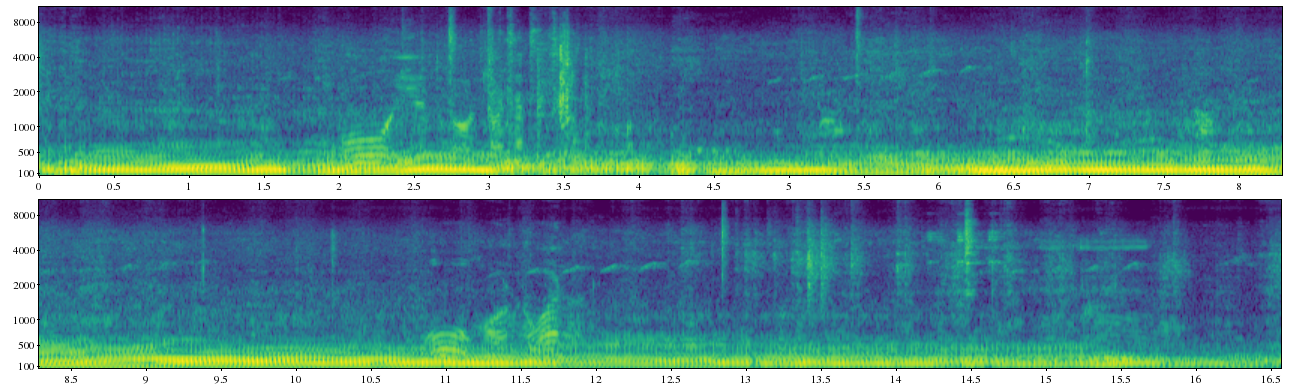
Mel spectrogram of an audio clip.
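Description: An engine running steadily, its pitch stepping up and down a few times, with faint voices now and then.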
